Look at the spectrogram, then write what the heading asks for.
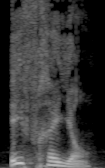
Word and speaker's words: effrayant: Effrayant, okay, so final T not pronounced, and then you get effrayant, okay, effrayant.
